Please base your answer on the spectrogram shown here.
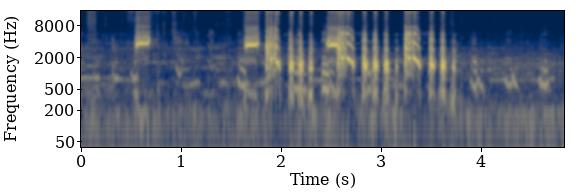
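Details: Grey francolin, locally called dakhni teetar, calling: a lone sharp high note, then a loud burst of harsh, ringing, rapidly repeated notes lasting under two seconds, followed by quiet, scattered soft chirps.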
